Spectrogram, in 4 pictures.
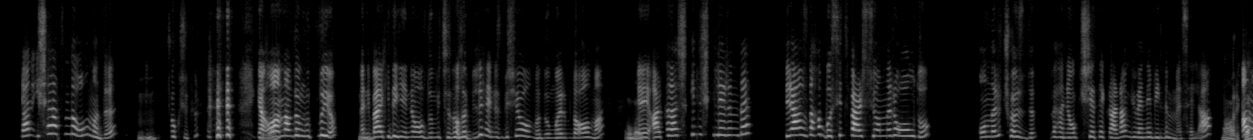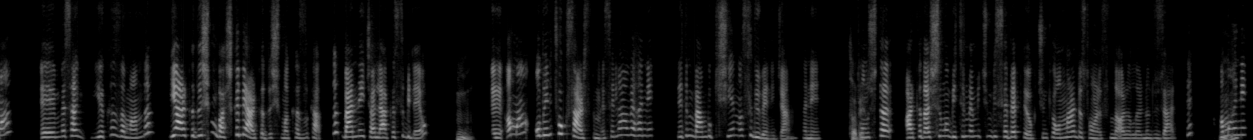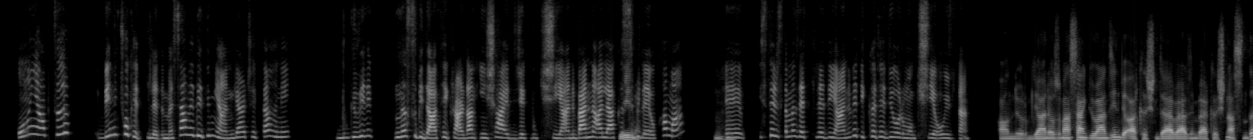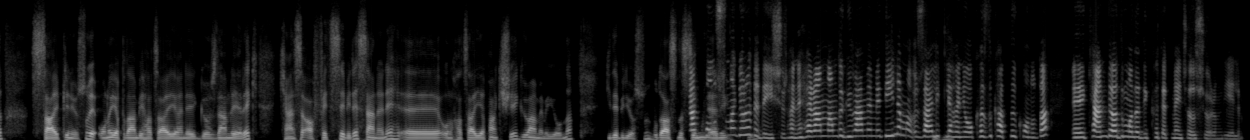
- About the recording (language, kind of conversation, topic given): Turkish, podcast, Güven kırıldığında, güveni yeniden kurmada zaman mı yoksa davranış mı daha önemlidir?
- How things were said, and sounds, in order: chuckle; other background noise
